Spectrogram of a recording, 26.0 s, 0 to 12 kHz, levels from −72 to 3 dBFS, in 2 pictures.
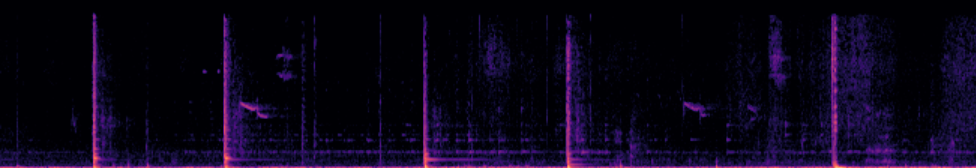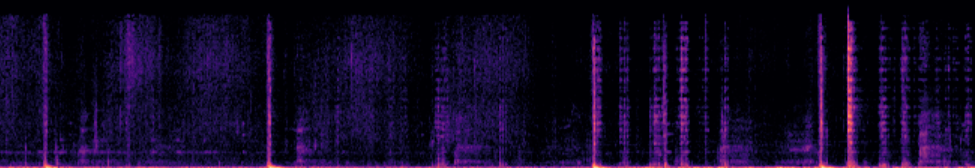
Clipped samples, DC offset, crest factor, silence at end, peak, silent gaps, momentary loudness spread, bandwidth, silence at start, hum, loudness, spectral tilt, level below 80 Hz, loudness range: under 0.1%; under 0.1%; 22 dB; 0 s; 0 dBFS; none; 27 LU; 11.5 kHz; 0 s; none; -22 LUFS; -3.5 dB/octave; -26 dBFS; 10 LU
